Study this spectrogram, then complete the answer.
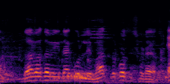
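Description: A Black Lahori pigeon gives soft, warbling coos at close range, mixed with people talking nearby.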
